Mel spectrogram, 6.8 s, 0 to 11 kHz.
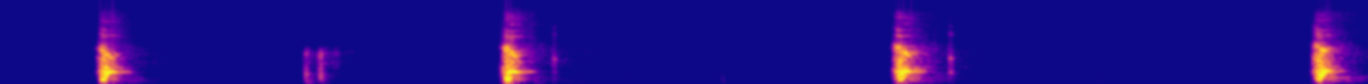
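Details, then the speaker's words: Persistent intractable hiccups, an episode ongoing since 7:54 p.m. the previous night and recorded at 5 p.m. the next day: four sharp, abrupt hiccups at a steady pace of about 30 a minute, described as aggressive. "And they've been really aggressive with these chugies. They're hard to get on camera. Finally got part of it."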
